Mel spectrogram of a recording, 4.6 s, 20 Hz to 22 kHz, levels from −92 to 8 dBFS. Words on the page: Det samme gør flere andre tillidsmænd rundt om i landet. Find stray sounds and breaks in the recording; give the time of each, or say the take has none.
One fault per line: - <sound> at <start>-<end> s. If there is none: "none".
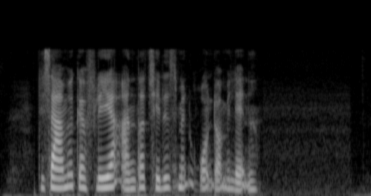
none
